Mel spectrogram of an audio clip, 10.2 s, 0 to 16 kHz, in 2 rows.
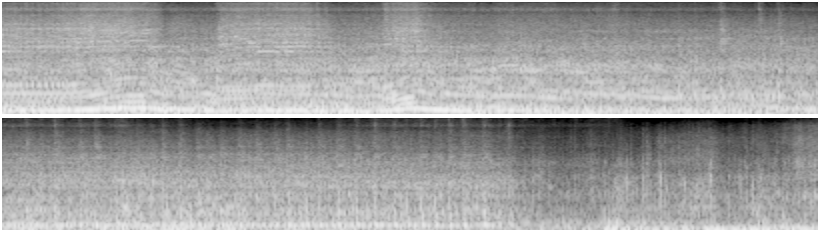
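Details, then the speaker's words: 2003 Kawasaki KX60 two-stroke: revs flare sharply while the bike barely pulls, then steady drone; clutch still adjusted too tight and slipping. "all right so the clutch is still adjusted a bit much you can hear it's slipping out of gear"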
